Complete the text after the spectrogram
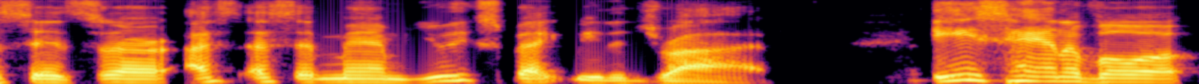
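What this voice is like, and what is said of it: Usual voice. Nothing is said of it.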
